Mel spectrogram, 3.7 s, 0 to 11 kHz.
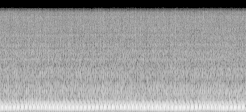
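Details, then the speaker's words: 1988 Chevy S10 engine after rebuild, cold and warming up, coolant burped, O2 sensor unplugged: smooth steady low idle with even pulse around a hundred per minute, no knocks or misses; normal idle. "sounds good i'm gonna let it warm up do her thing"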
